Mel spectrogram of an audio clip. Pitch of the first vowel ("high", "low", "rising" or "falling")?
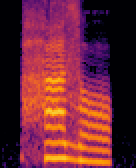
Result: high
